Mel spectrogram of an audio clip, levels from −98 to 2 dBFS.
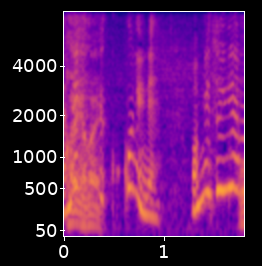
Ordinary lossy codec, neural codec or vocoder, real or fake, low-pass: none; none; real; none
